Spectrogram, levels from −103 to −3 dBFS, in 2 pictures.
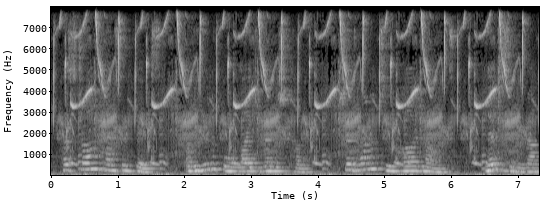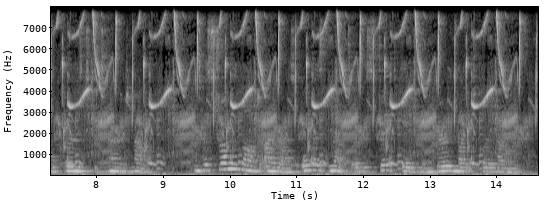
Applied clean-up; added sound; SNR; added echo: none; Bird; -1 dB; reverberation time 0.7 s.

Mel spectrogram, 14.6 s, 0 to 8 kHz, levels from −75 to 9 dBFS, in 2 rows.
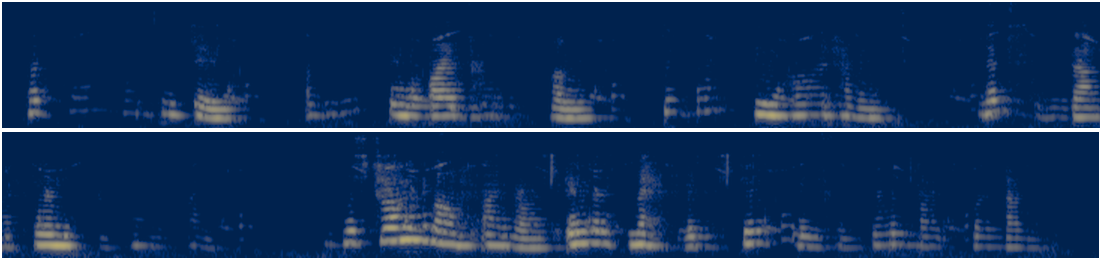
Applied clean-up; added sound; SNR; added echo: neural mask model DeepFilterNet 3.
